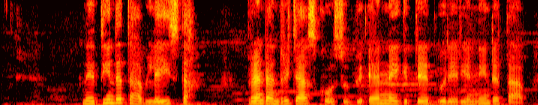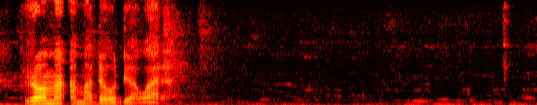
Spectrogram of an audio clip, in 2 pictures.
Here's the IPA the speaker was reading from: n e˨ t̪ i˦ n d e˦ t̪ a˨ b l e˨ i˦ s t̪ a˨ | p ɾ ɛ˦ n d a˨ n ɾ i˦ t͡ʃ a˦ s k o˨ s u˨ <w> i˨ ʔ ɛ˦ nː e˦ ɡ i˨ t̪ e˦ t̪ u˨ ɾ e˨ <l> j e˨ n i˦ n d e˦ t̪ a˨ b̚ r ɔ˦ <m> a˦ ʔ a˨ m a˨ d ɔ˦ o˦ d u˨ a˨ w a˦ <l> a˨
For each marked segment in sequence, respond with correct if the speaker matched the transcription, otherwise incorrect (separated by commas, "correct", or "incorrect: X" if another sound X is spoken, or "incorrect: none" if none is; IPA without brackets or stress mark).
incorrect: b, incorrect: ɾ, correct, incorrect: ɾ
